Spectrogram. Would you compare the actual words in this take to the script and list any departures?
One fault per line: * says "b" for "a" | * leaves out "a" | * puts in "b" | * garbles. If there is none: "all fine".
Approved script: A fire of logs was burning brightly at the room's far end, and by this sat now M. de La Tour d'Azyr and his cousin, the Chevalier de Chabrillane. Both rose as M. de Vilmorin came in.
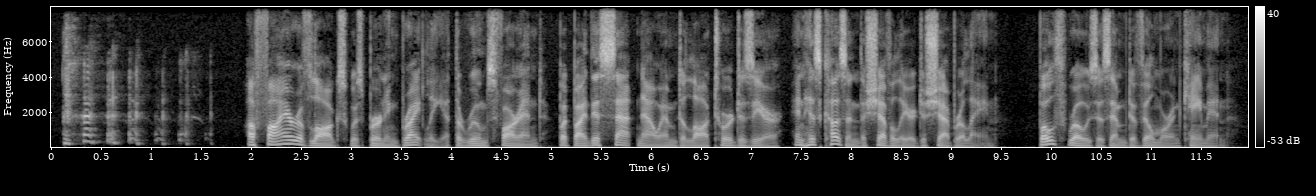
* says "but" for "and"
